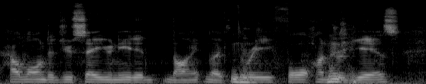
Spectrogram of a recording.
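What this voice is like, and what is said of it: Poor put-on British accent. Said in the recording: “terrible British accent”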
